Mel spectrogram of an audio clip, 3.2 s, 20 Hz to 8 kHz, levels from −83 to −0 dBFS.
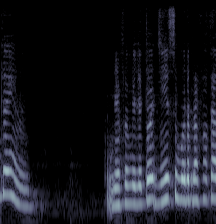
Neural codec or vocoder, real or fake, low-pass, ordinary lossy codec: codec, 24 kHz, 1 kbps, SNAC; fake; 7.2 kHz; none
